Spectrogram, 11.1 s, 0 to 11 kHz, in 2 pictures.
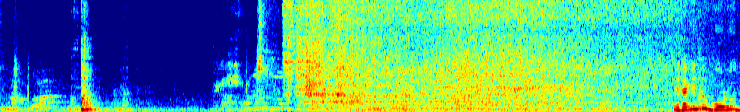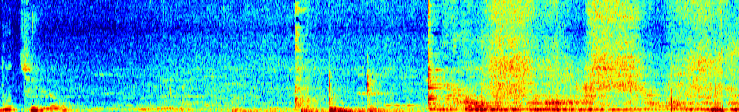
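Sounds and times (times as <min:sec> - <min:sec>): milk sizzling in a hot pan: 0:02.1 - 0:11.0.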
